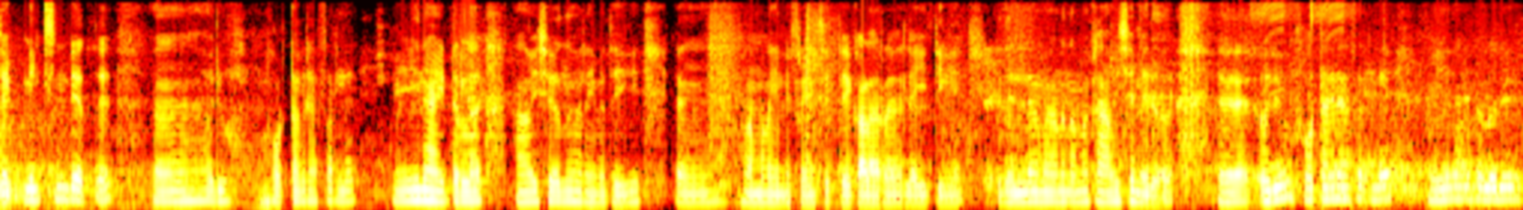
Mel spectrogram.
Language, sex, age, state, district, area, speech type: Malayalam, male, 18-30, Kerala, Idukki, rural, spontaneous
